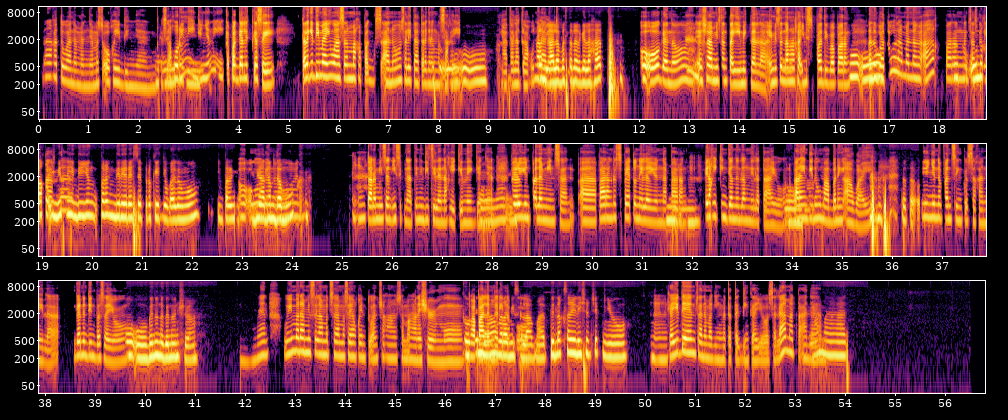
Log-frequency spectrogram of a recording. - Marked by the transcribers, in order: static; distorted speech; chuckle; wind; chuckle; tapping; chuckle; chuckle
- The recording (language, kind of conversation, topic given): Filipino, unstructured, Ano-ano ang mga paraan para mapanatili ang respeto kahit nag-aaway?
